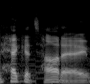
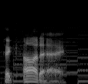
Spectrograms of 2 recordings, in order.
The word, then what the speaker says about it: Hikade: I was saying Hekatade, but it's Hikade.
